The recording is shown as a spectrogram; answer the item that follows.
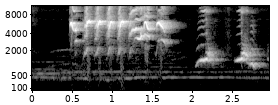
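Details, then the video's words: White-rumped shama of the Medan type singing a combination song for young birds to learn from. Dense, rapid high chattering, then two looping whistled phrases, with a low constant hum behind. "SUARA KOMBINASI MURAI BATU"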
